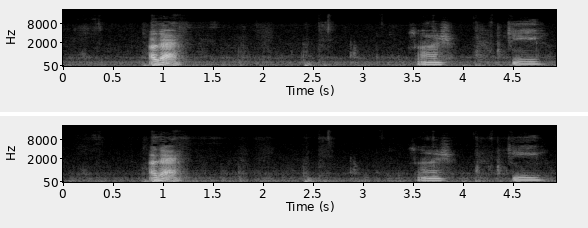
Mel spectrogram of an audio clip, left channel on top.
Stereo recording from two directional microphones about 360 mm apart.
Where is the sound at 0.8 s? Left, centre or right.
Centre.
